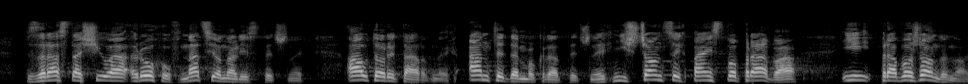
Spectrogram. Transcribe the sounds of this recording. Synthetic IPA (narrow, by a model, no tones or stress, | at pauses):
vzɾast̪aɕiwaɾuxufnat̪sʲjɔnalʲist̪ɘt͡ʂnɘ̰x | awt̪ɔɾɘt̪aɾnɘ̰xant̪ɘd̪ɛmɔkɾat̪ɘt͡ʂnɘxɲiʂt͡ʂɔnt̪sɘxpaj̃st̪fɔpɾava | ipɾavɔʐɔnd̪nɔ̰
